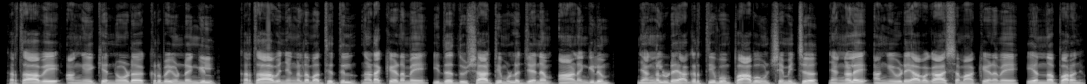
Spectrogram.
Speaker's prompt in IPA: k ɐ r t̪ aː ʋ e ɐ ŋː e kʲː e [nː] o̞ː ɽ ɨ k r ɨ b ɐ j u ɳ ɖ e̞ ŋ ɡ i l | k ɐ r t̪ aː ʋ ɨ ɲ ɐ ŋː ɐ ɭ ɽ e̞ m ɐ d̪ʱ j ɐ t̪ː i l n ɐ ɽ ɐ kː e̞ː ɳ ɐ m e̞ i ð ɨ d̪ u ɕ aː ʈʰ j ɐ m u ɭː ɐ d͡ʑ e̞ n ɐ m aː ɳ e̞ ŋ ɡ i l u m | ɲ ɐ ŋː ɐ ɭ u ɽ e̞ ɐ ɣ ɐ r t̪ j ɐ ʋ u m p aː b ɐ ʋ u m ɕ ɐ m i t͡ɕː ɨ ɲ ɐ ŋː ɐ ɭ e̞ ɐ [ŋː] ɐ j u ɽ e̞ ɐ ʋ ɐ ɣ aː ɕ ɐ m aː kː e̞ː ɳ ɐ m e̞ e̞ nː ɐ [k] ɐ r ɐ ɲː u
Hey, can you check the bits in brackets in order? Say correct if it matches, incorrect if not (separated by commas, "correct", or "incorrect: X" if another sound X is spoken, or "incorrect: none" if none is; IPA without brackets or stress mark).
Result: correct, correct, incorrect: p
